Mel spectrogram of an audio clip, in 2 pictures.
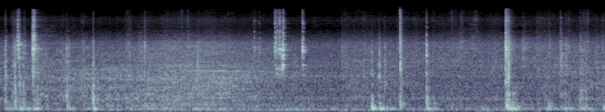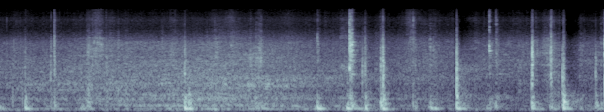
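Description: Plastic evaporator fan cover being pushed and worked back into place in a refrigerator's freezer compartment: irregular plastic knocks and clicks with soft scraping between them.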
